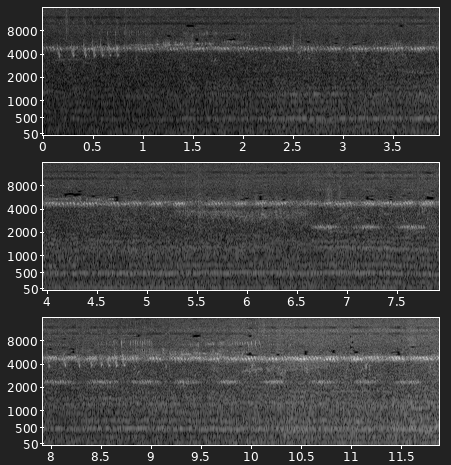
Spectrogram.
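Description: Steady humming drone of swarming wild bees, a dense insect buzz that holds on without a break and grows slightly louder toward the end.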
